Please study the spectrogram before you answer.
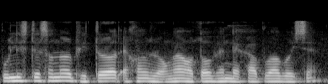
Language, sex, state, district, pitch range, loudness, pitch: Assamese, male, Assam, Kamrup Metropolitan, 135-155 Hz, -15 LUFS, 140 Hz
